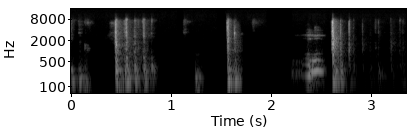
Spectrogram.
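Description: Keys clatter on a computer keyboard as code values are typed in short, separate bursts of quick clicks with quiet gaps between them, close and fairly soft.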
